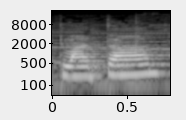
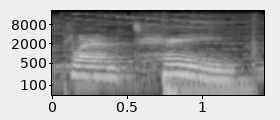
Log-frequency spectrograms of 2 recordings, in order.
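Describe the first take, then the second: First: The word is said with a French pronunciation. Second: The word is said with an English pronunciation. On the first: "I like the French pronunciation of plantain" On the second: "versus plantain"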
